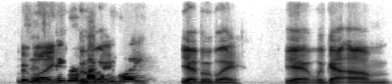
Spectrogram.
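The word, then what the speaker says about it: Bublé: I think it's the correct pronunciation. Buble. Michael Buble.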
